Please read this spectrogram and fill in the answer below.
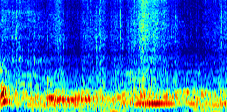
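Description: Thin plastic shopping bag rustling and crinkling as a hand rummages through it, over a steady droning hum with a few wavering tones, like a vehicle engine running outside.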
